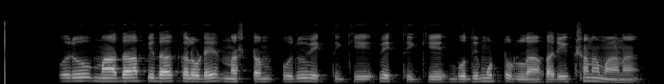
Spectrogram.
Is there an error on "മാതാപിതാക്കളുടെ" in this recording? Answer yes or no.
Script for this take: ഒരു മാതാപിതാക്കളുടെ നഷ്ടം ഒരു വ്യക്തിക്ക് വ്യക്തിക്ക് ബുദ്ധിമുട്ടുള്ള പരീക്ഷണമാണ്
no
